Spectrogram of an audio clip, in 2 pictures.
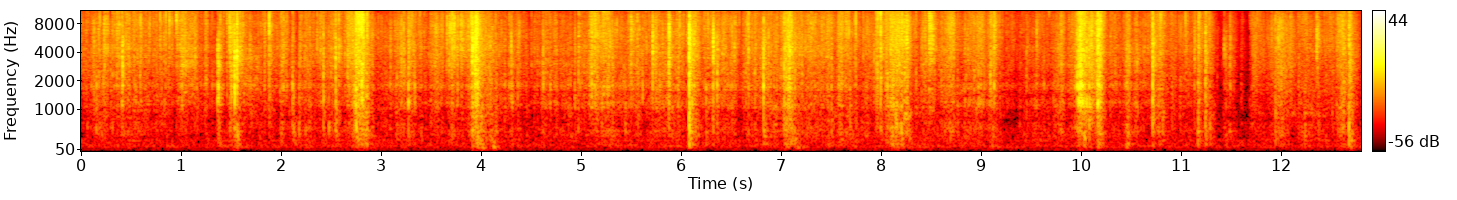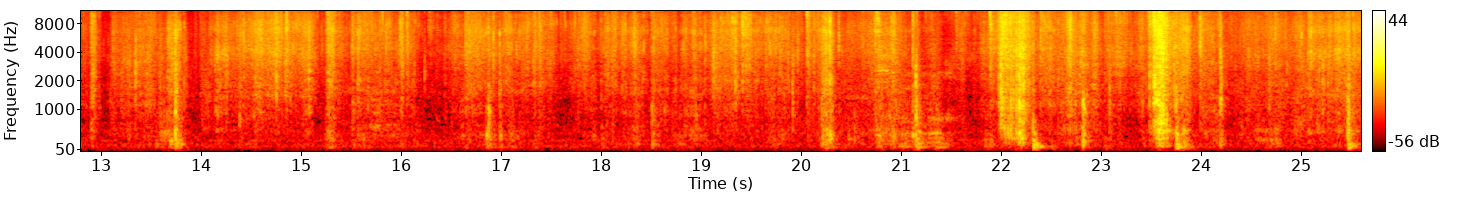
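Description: Plastic packaging crinkled and peeled off while unboxing a Boomerang Sprint V-2, a long run of close, irregular crackling and rustling with sharp tearing bursts.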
